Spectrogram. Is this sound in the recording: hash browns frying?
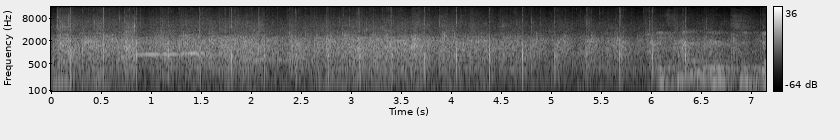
no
